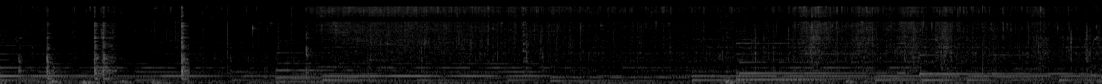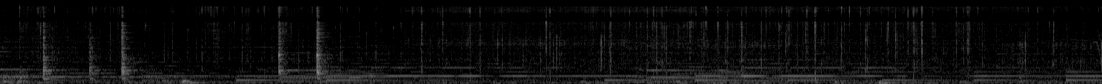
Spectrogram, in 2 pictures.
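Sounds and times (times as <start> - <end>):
patties sizzling in hot oil: 0.0 - 22.0
metal spoon clinking on pan: 0.1 - 1.2, 11.3 - 12.5.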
